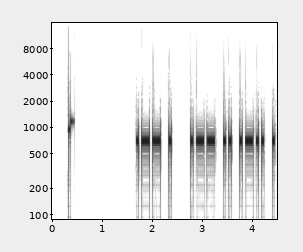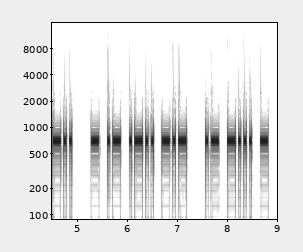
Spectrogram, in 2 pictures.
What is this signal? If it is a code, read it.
Morse code, heard as a keyed tone, about 22 wpm, 700 Hz. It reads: WE WILL TALK ABT
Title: Sentences from Top 400 Words and Abbreviations 22wpm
